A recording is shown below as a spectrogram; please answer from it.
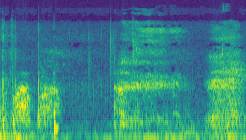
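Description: Near silence with faint whispered speech, twice.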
